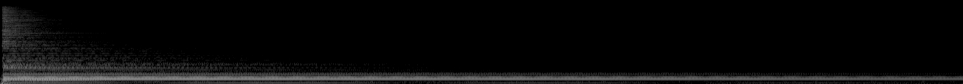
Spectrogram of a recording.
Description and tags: China cymbal scraped.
